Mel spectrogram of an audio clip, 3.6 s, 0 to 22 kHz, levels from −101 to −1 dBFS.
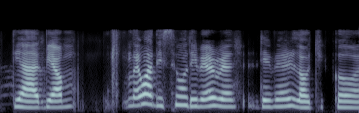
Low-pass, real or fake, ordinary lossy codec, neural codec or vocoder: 7.2 kHz; fake; none; codec, 16 kHz, 2 kbps, X-Codec, HuBERT features, trained on balanced general audio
